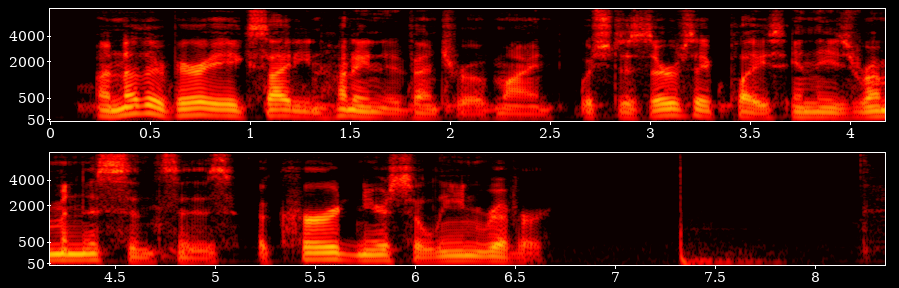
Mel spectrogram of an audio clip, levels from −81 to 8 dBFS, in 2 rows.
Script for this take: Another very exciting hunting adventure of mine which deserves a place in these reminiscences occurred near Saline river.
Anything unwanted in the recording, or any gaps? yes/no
yes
